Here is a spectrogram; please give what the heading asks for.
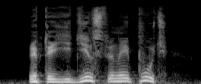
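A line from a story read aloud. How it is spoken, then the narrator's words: Bewildered. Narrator (Russian): растерянно сказал Леонид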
